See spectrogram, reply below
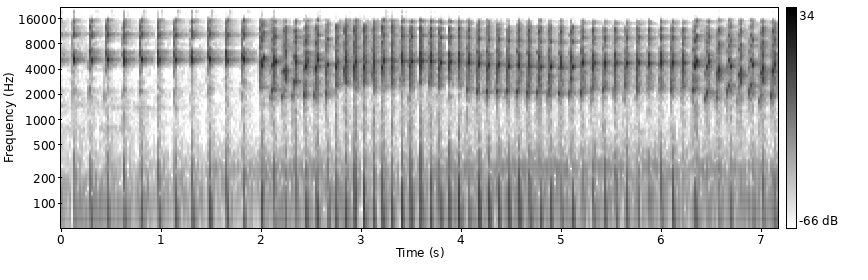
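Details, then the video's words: Lovebird chirping: about two seconds of sharp, high, evenly spaced chips, roughly four per second, then a fast, dense run of harsh chattering notes that continues without pause to the end. "Love bird - auto nyaut"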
